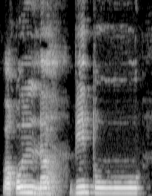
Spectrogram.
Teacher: وَقُلْنَا اهْبِطُوا، واو مدہ ہے، واو ساکن اس سے پہلے پیش، واو مدہ تھوڑا سا کھینچ کے پڑھیں گے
